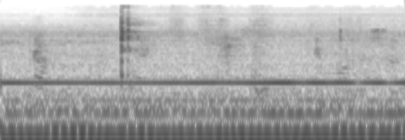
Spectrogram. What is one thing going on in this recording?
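A metal spoon scrapes and clinks against a glass jar.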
